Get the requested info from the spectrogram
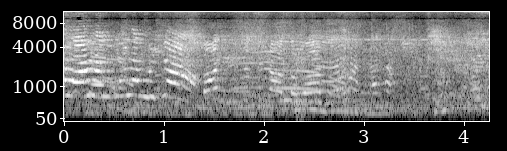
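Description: Young children's voices chattering and calling out at play, high-pitched and rising and falling, with a few sweeping calls about a second in.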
